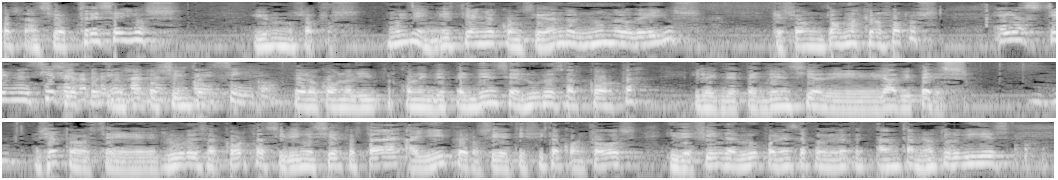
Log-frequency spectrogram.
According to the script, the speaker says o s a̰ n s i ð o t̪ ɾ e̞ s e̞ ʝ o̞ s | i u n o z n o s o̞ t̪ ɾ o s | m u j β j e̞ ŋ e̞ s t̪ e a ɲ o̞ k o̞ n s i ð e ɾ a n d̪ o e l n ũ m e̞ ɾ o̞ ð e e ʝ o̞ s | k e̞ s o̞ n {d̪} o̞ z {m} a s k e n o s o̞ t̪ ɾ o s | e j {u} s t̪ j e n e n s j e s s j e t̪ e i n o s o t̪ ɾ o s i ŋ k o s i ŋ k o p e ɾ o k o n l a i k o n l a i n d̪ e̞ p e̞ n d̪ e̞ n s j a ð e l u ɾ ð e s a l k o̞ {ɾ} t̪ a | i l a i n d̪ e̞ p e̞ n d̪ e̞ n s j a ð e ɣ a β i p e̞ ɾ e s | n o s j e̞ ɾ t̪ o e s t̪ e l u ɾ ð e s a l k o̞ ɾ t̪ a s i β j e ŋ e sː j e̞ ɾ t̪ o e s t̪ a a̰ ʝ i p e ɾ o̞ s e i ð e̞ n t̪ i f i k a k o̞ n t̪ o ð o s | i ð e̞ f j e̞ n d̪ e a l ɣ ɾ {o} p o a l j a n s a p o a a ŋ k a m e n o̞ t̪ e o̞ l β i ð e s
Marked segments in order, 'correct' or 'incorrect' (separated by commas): correct, correct, incorrect, correct, incorrect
